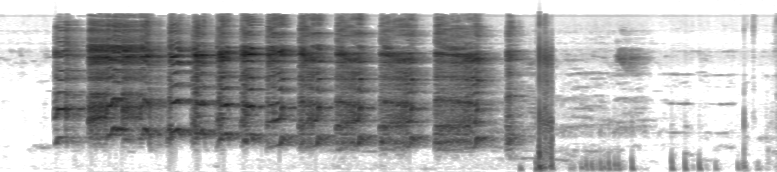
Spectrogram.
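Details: Ayam Ketawa chicken in a long, rapid crow: a dense string of about twenty harsh, laughing syllables over nearly five seconds, ending abruptly, followed by clicks and light knocks.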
